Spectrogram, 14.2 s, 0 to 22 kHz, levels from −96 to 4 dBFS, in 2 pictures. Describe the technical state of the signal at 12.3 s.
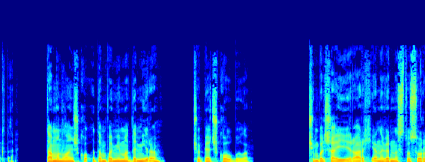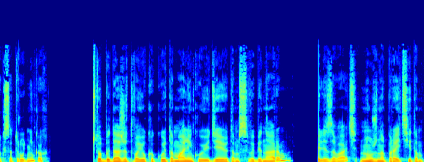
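At 12.3 s the speech suffers a clipped start after a pause. After 0.32 s of silence, the output device appears to have gone idle and needed time to wake and lock again. The first 141 ms, from 12.25 to 12.39 s, is swallowed, so the speech begins abruptly without its onset. Unlike a dropout, which punches a hole into sound already playing, this loss sits only at the head of sound emerging from silence.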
